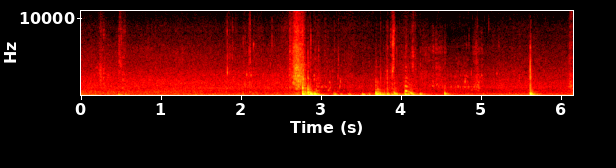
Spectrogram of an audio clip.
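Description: A short splash about three seconds in as a snook is let back into the water, then a few knocks and footsteps on the fibreglass deck of a small boat, with light wind noise.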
